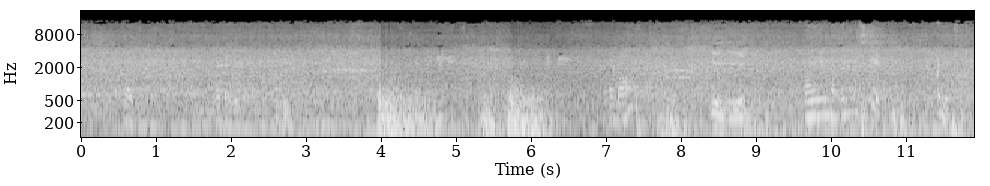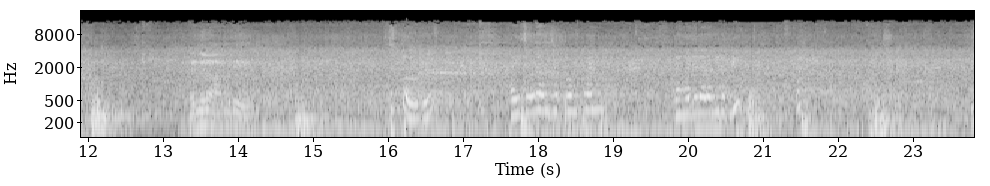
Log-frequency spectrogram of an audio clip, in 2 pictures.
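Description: A woman speaks with animation through a microphone and loudspeakers.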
